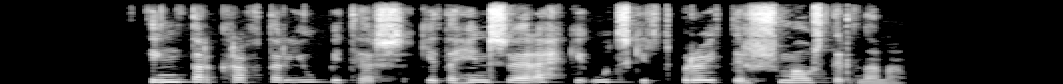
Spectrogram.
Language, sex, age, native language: Icelandic, female, 30-39, Icelandic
